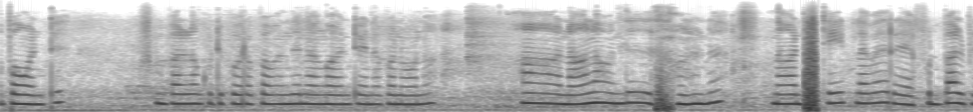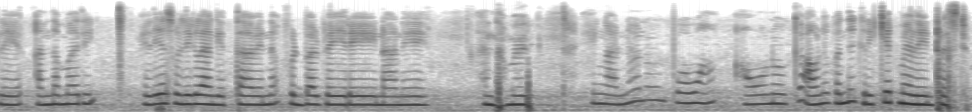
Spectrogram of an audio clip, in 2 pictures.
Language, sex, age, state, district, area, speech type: Tamil, female, 18-30, Tamil Nadu, Perambalur, rural, spontaneous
